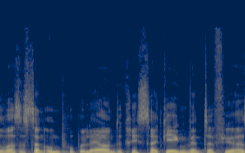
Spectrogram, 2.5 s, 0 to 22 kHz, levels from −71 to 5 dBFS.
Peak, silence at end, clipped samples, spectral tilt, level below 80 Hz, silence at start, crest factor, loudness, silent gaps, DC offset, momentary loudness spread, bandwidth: -4 dBFS; 0 s; under 0.1%; -5.5 dB/octave; -48 dBFS; 0 s; 18 dB; -22 LUFS; none; under 0.1%; 4 LU; 18 kHz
